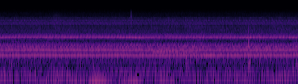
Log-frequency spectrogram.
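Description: Steady electrical hum: several constant tones over a low, even background noise, unchanging throughout.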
